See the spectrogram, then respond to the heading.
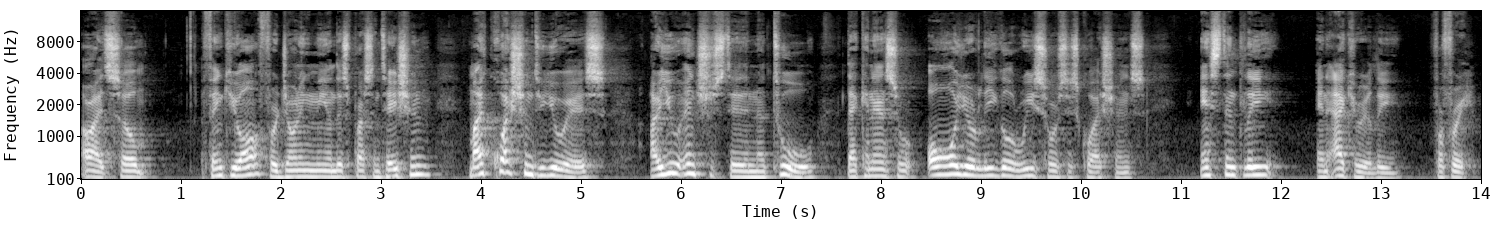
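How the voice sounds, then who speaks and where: A man with an Argentine accent speaks at a moderate pace, with a fairly high pitch and ordinary pitch variation. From Argentina. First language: Spanish. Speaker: nonprofit tool founder presenting. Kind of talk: webinar presentation.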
